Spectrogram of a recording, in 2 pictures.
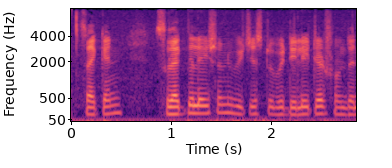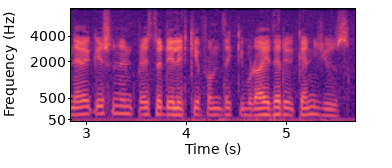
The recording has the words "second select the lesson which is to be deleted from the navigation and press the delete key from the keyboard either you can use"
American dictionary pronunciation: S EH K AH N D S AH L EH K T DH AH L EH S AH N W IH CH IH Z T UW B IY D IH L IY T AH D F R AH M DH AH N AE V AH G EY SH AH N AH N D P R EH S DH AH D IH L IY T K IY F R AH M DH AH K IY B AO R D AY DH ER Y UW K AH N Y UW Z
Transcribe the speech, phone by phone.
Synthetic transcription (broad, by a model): S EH K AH N D S AH L EH K T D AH L EH SH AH N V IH CH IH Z T UW B IY D IH L IY T AH D F R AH M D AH N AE V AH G EY SH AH N AH N D P R EH S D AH D IH L IY T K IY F R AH M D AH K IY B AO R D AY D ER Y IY K AH N Y UW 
